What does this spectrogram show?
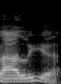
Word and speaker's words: Aaliyah: Time said they choose to say this woman's name wrong every time. Aliyah. They say it's Aliyah.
